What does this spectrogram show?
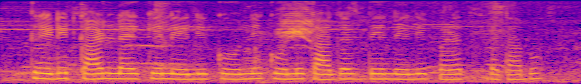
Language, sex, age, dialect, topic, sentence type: Maithili, male, 25-30, Angika, banking, question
